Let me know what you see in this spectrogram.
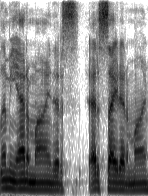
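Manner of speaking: ordinary talk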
